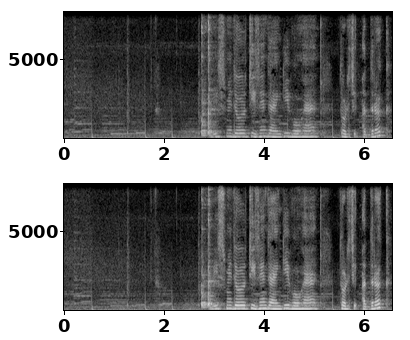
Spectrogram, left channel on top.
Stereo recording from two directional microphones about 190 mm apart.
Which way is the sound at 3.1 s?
50° right (ahead or behind).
